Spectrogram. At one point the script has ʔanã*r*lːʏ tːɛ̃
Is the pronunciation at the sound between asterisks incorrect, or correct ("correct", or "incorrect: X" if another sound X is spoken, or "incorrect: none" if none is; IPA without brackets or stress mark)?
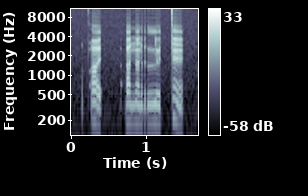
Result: correct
